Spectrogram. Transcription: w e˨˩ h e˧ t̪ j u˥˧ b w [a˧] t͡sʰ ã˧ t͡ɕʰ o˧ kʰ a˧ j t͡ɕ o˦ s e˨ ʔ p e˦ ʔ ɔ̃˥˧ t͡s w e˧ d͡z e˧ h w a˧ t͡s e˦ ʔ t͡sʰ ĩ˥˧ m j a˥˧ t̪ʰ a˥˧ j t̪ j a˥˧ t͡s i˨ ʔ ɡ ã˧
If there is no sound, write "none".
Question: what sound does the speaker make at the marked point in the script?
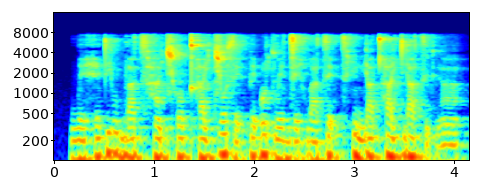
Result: a˧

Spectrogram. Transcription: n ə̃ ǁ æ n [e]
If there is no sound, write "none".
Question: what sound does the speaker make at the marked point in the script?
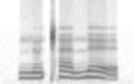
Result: ɛ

